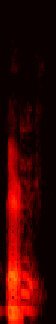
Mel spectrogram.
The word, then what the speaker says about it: Babeuf: Babeuf.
